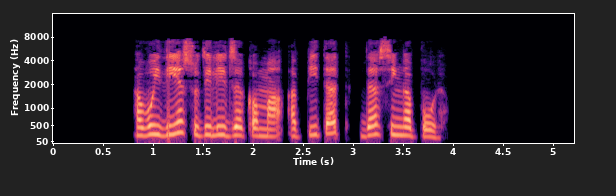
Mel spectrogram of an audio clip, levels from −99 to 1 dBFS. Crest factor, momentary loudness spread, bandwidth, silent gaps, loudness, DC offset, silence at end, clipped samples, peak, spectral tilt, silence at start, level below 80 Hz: 18 dB; 8 LU; 8 kHz; 2.31-2.35 s, 2.50-2.54 s, 2.99-3.07 s; -18 LUFS; under 0.1%; 1.35 s; under 0.1%; -2 dBFS; -3.5 dB/octave; 0.8 s; -60 dBFS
